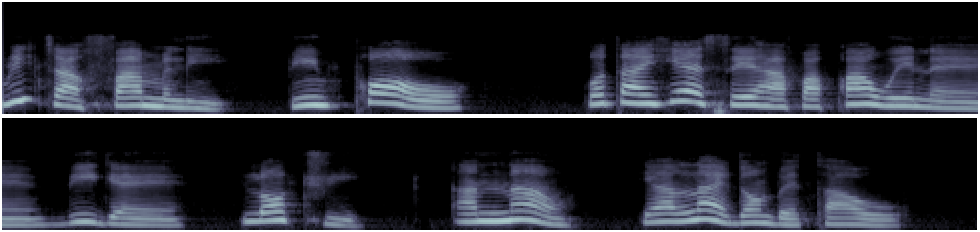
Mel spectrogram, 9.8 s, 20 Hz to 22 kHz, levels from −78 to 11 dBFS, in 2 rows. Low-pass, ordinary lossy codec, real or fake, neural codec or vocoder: 7.2 kHz; none; fake; codec, 16 kHz, 2 kbps, FunCodec, trained on Chinese and English, 25 frames a second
